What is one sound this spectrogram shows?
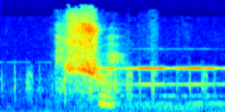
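A young woman speaks briefly and quietly.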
